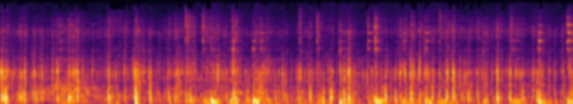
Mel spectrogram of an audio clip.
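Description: A glass jar holding a woodwick candle is tapped quickly and softly, giving a dense run of short, dry clinks and ticks. The quiet taps decay almost instantly, with faint bright glassy glints over a duller low thump.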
